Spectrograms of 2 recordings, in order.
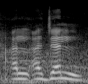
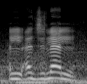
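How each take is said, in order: First: The two L sounds merge into one doubled L. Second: The two L sounds are pronounced separately. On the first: The speaker calls it right. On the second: The speaker calls it wrong. "dua lam yang bertemu maka dia diidghamkan"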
